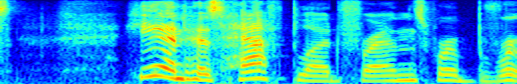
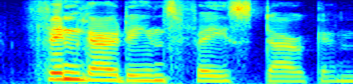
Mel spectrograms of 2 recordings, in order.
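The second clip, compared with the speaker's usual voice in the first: ordinary delivery, nothing marked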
